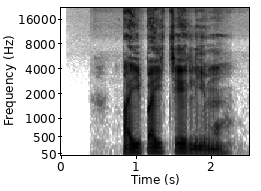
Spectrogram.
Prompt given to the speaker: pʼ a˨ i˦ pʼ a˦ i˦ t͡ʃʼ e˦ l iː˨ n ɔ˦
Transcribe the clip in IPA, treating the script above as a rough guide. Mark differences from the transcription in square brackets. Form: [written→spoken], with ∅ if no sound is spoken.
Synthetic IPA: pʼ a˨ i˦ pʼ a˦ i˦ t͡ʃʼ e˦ l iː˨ [n→m] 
